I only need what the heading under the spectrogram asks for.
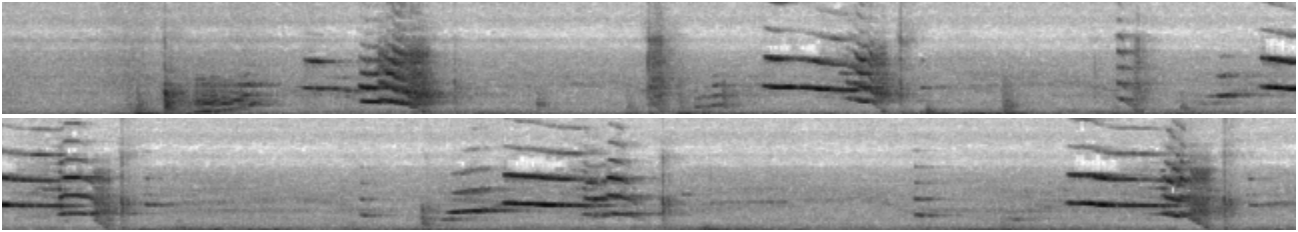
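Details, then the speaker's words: Door hinge that had squeaked for years, checked after spraying silicone lubricant from both sides: the door swings with short high squeaks and a light scrape on each pass; it needs more working in or more lubricant. "There's a little bit of a scrape, so I'll just kind of work that in until the squeak goes away completely."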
